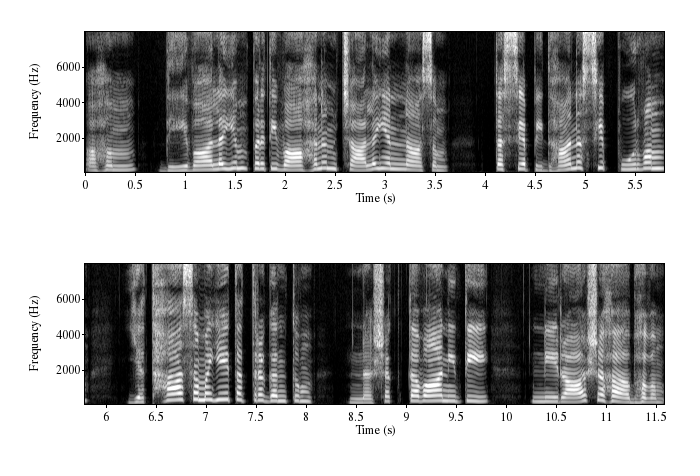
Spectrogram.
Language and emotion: Sanskrit, sad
